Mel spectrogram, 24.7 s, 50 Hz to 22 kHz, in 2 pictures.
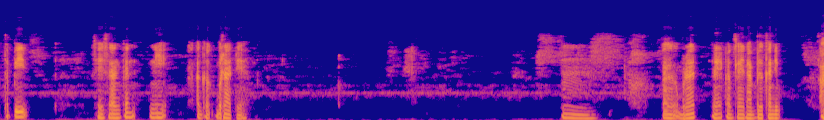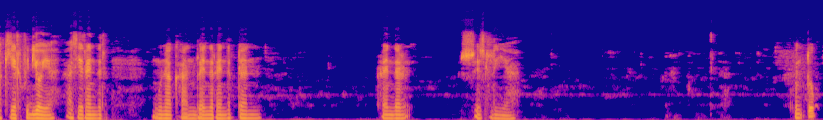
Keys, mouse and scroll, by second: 0.7-2.6 scroll down 1, 3.7 scroll up 1, 4.8 scroll down 1, 10.0 Escape, 15.8 click, 18.0 middle click, 22.4 scroll up 1, 22.6 scroll down 1, 22.7-23.5 scroll up 1.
